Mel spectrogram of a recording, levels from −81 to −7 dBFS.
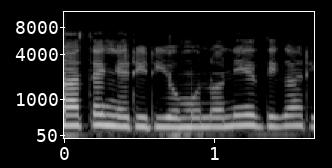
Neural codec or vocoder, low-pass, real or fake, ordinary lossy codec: none; 7.2 kHz; real; none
